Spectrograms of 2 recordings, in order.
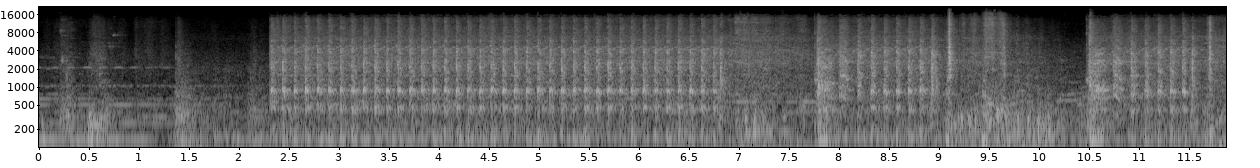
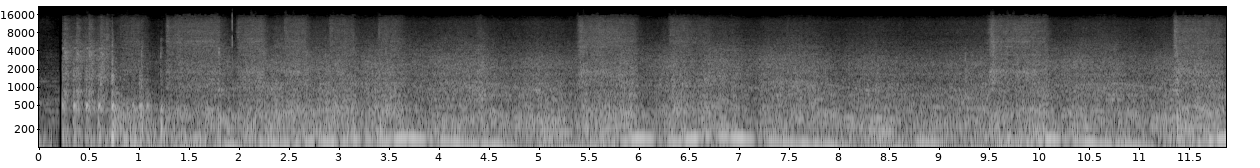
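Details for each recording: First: Toyota Hilux with electronic ignition instead of points, restarted right after idling fine: starter spins evenly about three beats a second but never fires; crank no start, owner suspects lost switched 12 V feed to the ignition coil. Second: Toyota Hilux with electronic ignition instead of points, ballast resistor not in the coil circuit, just restarted after work: idles on its own with a low steady rumble and slight slow rise and fall, no stalling; normal idle.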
